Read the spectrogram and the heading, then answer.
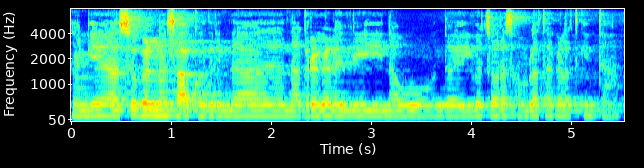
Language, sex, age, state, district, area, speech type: Kannada, male, 18-30, Karnataka, Hassan, rural, spontaneous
